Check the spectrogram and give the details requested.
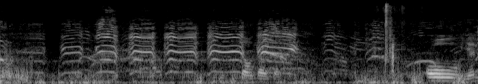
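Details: At Jebudo island, South Korea, a gull being fed repeats a harsh, nasal, two-part cry about twice a second in a steady series. A sharp knock follows, then a lower squeal near the end.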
